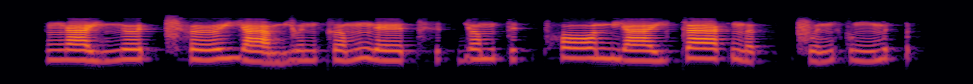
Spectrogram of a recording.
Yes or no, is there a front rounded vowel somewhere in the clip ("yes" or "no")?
yes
